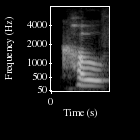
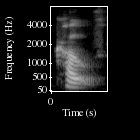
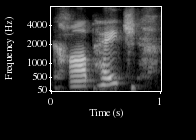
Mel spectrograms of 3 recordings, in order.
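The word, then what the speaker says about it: Cobh: here so our next stop today is to cove heritage center in the town of cove now if you look at the name here c-o-b-h you'd immediately think you'd pronounce it maybe cop h but the bh in irish australia is pronounced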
